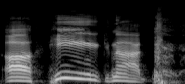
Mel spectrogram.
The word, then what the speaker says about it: Heeknot: Heeknot is a typo of Geekbot that happened a long time ago, so the K isn't silent, but it isn't overpronounced. Oh, Heeknot.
